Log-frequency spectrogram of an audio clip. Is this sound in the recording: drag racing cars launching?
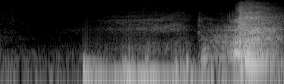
no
